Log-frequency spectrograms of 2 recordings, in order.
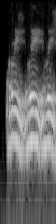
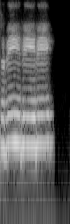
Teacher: الرا هنا لو فيها ضمه تبقى ايه رو رو رو مش ري ري ري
